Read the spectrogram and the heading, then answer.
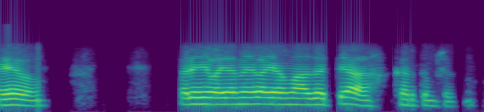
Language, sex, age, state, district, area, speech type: Sanskrit, male, 18-30, Karnataka, Shimoga, rural, conversation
